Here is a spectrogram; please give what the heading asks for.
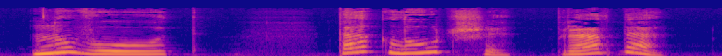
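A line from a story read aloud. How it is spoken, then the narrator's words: Gentle, affectionate. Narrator (Russian): ласково сказала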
